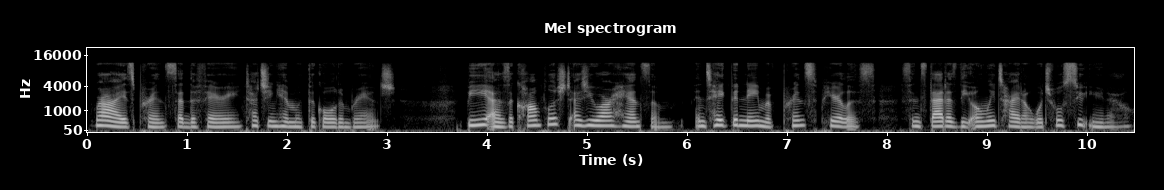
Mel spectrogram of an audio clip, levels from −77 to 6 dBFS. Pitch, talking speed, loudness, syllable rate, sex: 190 Hz, 205 wpm, -23 LUFS, 5.6 syllables/s, female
